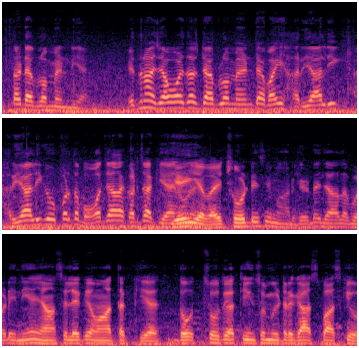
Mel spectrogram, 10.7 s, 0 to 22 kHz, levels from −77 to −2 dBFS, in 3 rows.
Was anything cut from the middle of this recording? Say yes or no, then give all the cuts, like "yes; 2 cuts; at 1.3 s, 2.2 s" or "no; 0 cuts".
yes; 1 cut; at 5.2 s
